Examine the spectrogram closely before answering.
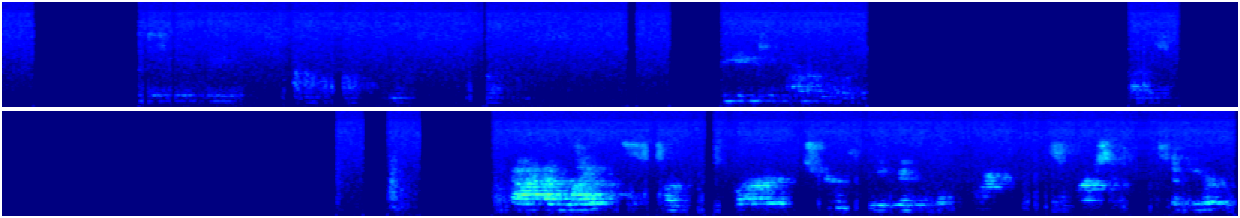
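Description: An older woman speaks into a microphone, heard through a loudspeaker in a large echoing hall, with long pauses.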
